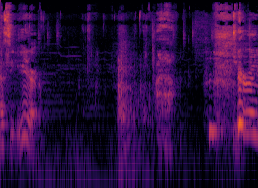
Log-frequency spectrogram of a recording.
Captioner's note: knocks elbow on the table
